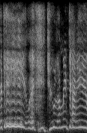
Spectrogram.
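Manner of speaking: very high, cute little-princess pet voice. Teasing someone by following him around, doing Kitty's voice. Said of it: "I'll do Kitty's voice".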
